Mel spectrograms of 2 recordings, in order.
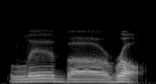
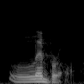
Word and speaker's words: liberal: when pronouncing this word the stress is on the first syllable and you may say it with three syllables liberal however because of elision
